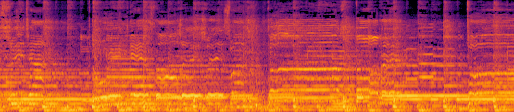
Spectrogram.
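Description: Live pop song played by a band with keyboard and electric bass under a male lead vocal, recorded from the audience in a concert hall.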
